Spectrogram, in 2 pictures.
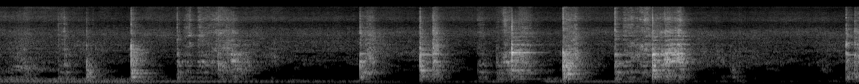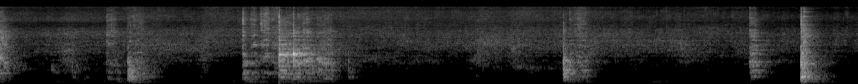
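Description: A spoon stirs sweetened mango pickle frying in a pan, giving repeated close scraping strokes in irregular bursts over a faint sizzle, with no talking.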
